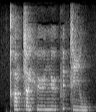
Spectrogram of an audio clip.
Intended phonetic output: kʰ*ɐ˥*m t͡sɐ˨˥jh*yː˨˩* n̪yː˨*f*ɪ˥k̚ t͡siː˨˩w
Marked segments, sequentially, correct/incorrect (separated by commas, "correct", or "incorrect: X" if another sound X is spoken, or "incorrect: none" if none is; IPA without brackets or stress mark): incorrect: ɐ˨˧, incorrect: yː˨, incorrect: pʰ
